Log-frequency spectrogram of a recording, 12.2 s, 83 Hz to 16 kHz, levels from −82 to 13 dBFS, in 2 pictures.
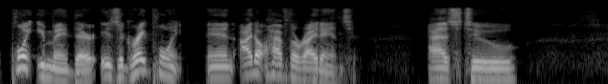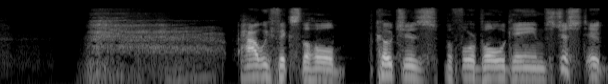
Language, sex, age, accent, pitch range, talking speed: English, male, 40-59, American, 105-140 Hz, 135 wpm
